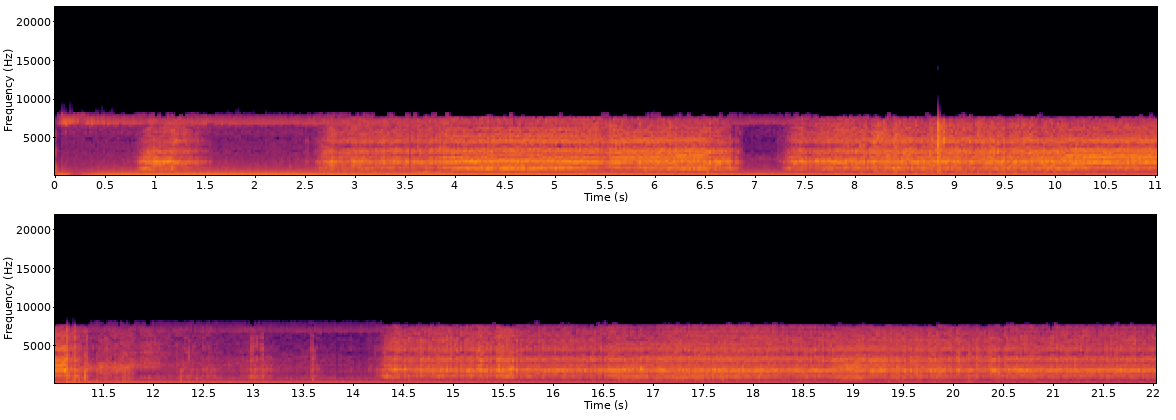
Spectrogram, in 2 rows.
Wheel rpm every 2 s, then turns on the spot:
20, 90, 160, 80, 150, 110, 10, 110, 110, 110, 110.
none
